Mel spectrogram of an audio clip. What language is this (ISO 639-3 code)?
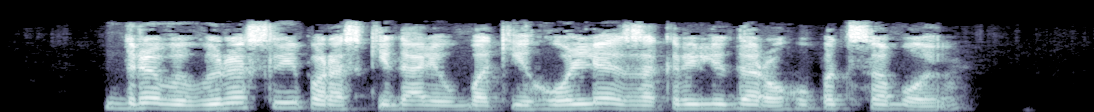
bel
